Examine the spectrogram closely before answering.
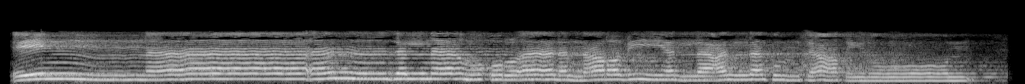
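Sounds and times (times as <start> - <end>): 
Arabic Quran recitation: 0.1 - 10.2.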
